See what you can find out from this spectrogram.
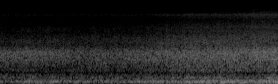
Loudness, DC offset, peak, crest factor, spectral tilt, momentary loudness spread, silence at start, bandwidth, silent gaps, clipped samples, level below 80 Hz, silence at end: -40 LUFS; under 0.1%; -24 dBFS; 16 dB; -3.5 dB/octave; 7 LU; 0 s; over 20 kHz; none; under 0.1%; -56 dBFS; 0 s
